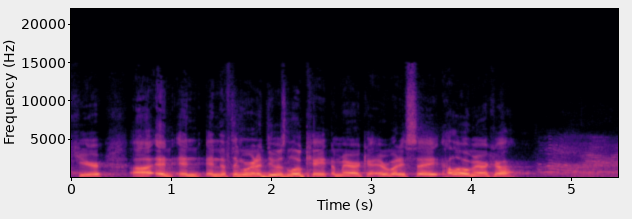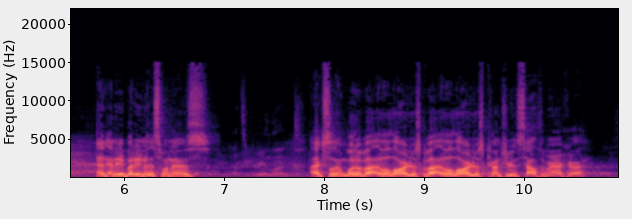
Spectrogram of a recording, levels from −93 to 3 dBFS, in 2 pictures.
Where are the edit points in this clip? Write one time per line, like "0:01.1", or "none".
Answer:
0:01.0
0:01.6
0:05.8
0:06.2
0:06.9
0:09.0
